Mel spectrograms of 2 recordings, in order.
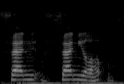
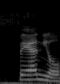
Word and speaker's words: Faneuil: Philadelphia and then uh fenuel Faneuil Hall which rhymes with Daniel is what I confuse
